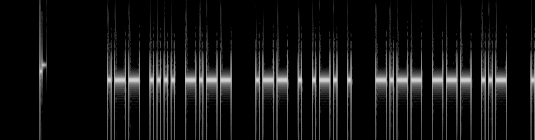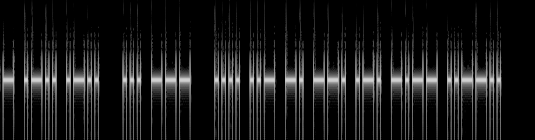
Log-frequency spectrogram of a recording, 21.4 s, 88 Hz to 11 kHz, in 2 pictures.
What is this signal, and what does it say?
Morse code, heard as a keyed tone, about 17 wpm, 700 Hz. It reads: WHY WERE YOU ALL SO HUNGRY?
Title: Sentences from Top 1400 Words 17wpm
